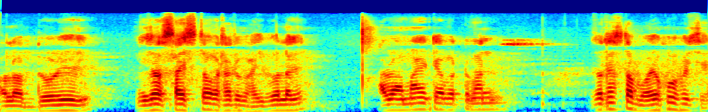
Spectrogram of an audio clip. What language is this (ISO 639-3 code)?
asm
